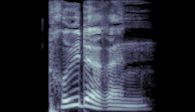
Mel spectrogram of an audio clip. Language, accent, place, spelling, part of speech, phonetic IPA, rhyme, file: German, Germany, Berlin, prüderen, adjective, [ˈpʁyːdəʁən], -yːdəʁən, De-prüderen.ogg
- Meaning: inflection of prüde: 1. strong genitive masculine/neuter singular comparative degree 2. weak/mixed genitive/dative all-gender singular comparative degree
